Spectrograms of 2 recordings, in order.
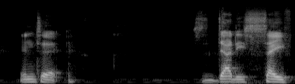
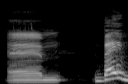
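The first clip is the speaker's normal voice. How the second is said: ordinary talk, nothing marked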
